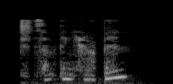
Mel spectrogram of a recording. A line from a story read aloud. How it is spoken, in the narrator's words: I whisper to Margot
